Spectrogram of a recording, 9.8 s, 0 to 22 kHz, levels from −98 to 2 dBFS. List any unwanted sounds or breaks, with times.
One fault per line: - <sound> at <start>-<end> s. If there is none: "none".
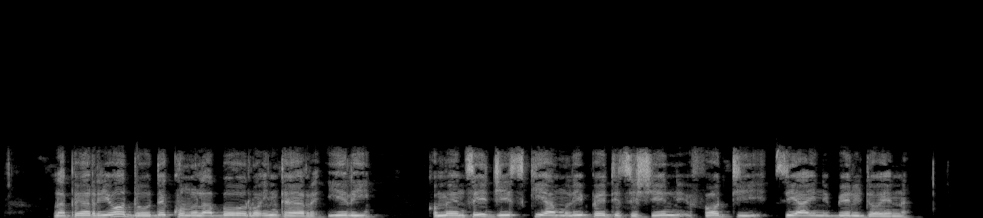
none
